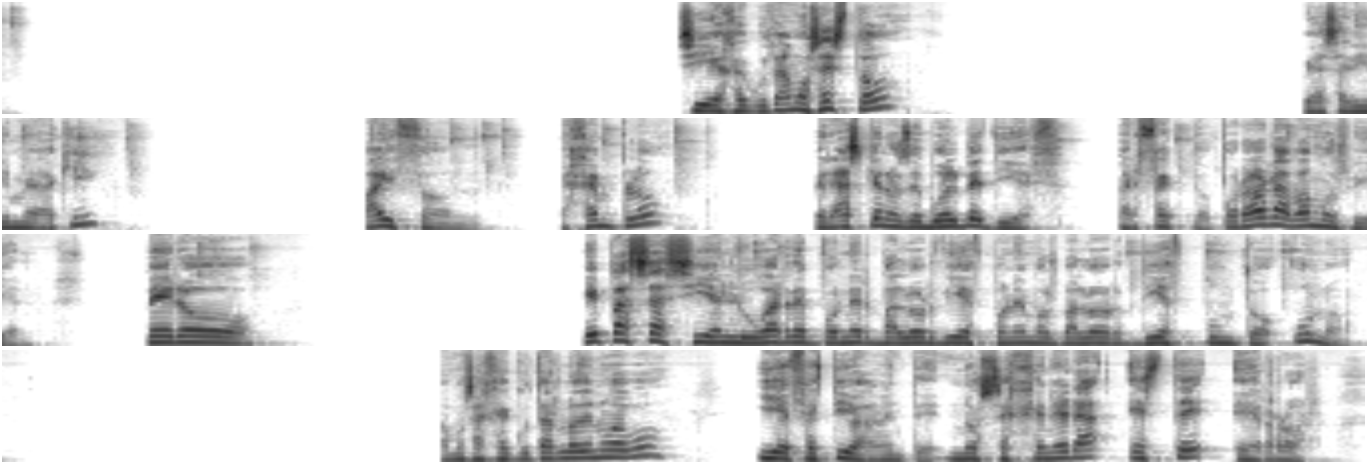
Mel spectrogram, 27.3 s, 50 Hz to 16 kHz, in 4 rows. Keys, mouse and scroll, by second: 0.0-1.8 typing, 6.8-10.8 typing, 12.2 ctrl+p, 12.6 ctrl+p, 13.1 Return, 14.6 shift+g, 15.7-18.3 typing, 19.3-20.0 typing, 21.3-22.4 typing, 22.5 ctrl+p, 22.8 ctrl+p, 23.2 Return.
